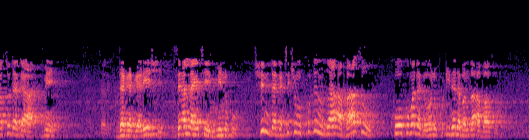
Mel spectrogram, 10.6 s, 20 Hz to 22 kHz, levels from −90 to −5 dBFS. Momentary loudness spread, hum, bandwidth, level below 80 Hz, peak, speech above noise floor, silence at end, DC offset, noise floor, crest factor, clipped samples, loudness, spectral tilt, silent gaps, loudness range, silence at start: 18 LU; none; 5.6 kHz; -68 dBFS; -6 dBFS; 25 dB; 0 s; under 0.1%; -49 dBFS; 18 dB; under 0.1%; -24 LUFS; -3.5 dB/octave; none; 2 LU; 0 s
